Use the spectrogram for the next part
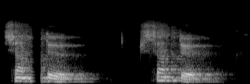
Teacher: Pero, por ejemplo, cuando pronuncian la vocal final en esta vocal, como en los tiempos verbales, chanteau, chanteau, ustedes generan ese redondeamiento parcial de los labios al final.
